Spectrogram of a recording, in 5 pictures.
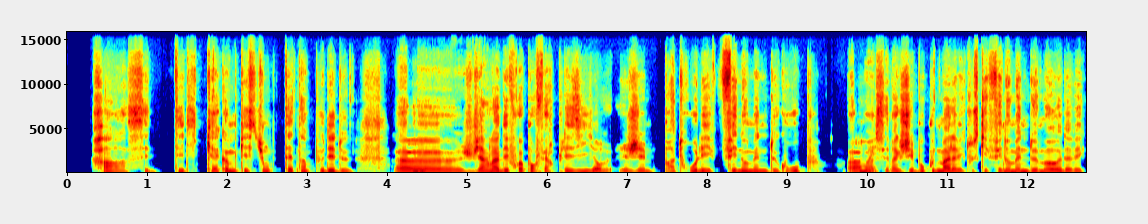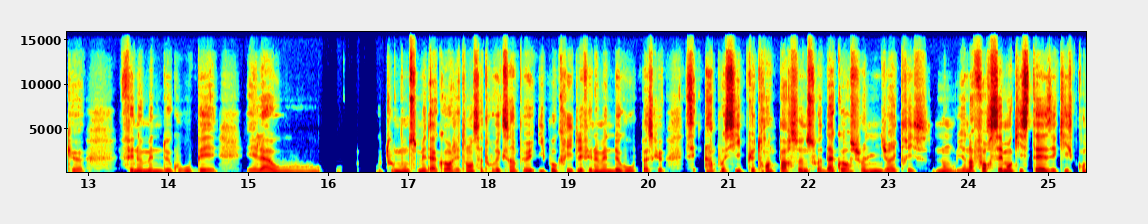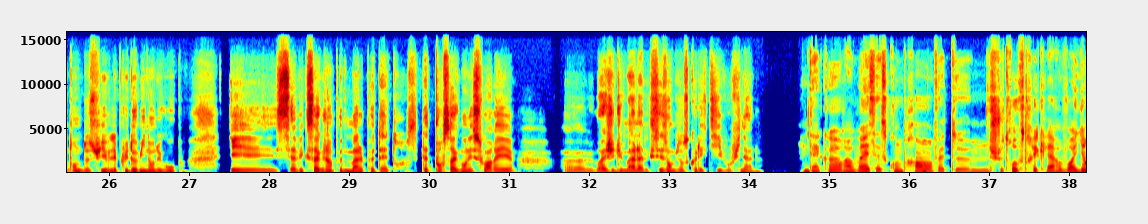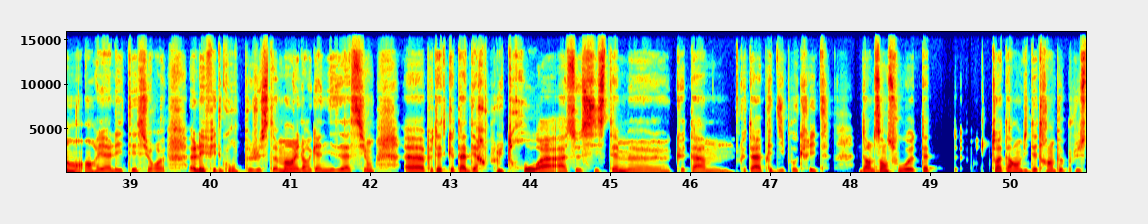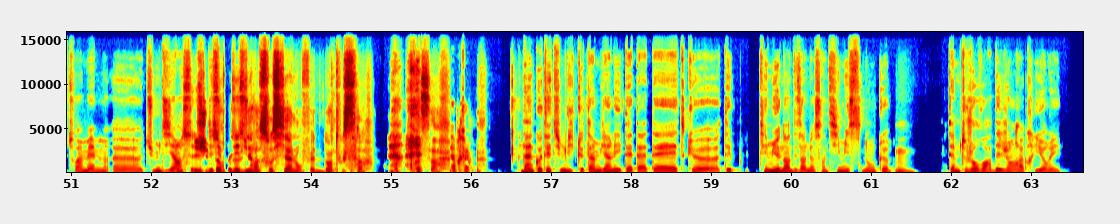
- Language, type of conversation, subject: French, advice, Comment puis-je me sentir moins isolé(e) lors des soirées et des fêtes ?
- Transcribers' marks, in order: stressed: "impossible"; "personnes" said as "parsonnes"; other background noise; laughing while speaking: "dans tout ça, par rapport à ça"; chuckle; laugh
